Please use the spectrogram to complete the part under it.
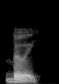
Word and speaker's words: Bowie: Do you say your last name Bowie or Bowie? – Bowie. – It is Bowie, just like Bowie. Okay. – Yes. – Because in Texas, we don't say Bowie. We say Bowie.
